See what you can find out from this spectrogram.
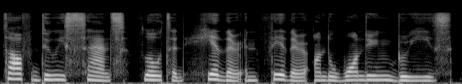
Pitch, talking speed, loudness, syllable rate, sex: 195 Hz, 145 wpm, -19 LUFS, 4.2 syllables/s, female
